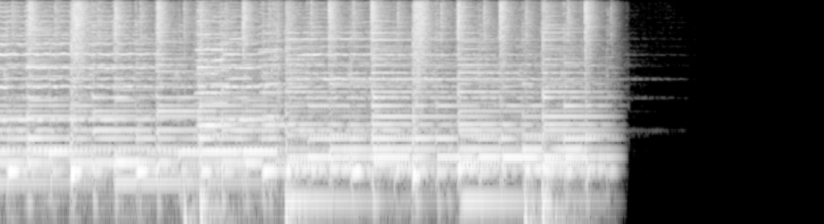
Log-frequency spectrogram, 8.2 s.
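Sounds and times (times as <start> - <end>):
acoustic music: 0.0 - 6.2.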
